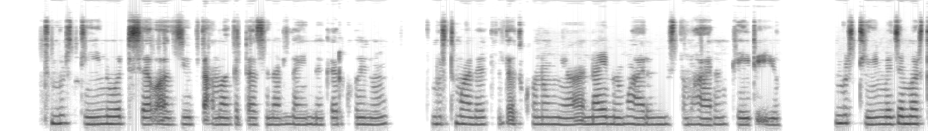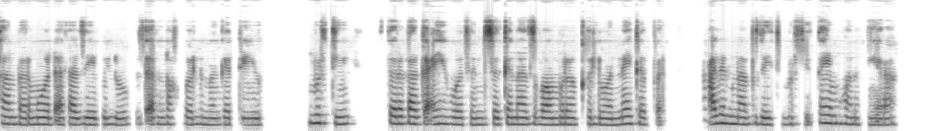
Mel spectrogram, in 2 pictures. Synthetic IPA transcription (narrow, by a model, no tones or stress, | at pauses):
t̪ʰɨmɨɾt̪ʰinɨwɔd̪ːi̥sɐβa̰zijubɨt̪ʼaʕmaɡɐd̪asɨnallajɪnːɐɡɐɾkʰo̞jnu | t̪ʰɨmhɨɾt̪ʰimalɐt̪ːɨlt̪ʼɐt̪ʼikʰo̞no̞mjanajmɐmhaɾɨnmɨst̪ʰɐmhaɾɨnkʰɐjd̪iɨ̰jːu | t̪ʰɨmhɨɾt̪ʰimɐd͡ʒɛmːɐɾt̪ʰambɐɾmɐwɔd̪at̪ʰazejβɨlːufɨlt̪ʼɐɾɨnd̪ɐxɨbɐlːumɐŋɡɐd̪iɨjːu | t̪ʰɨmhɨɾt̪ʰi | zɨt̪ʰɐɾɐɡaɡaʕihiwɔt̪ʰɨnzɐɡɐnazɨβamɨɾonkʰɨlːuwɔnːajɡɐbːɨɾ | ʕalɐmnabɨzɐjt̪ʰɨmhɨɾt̪ʰint̪ʰajmuxonut̪ne̞ɾa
